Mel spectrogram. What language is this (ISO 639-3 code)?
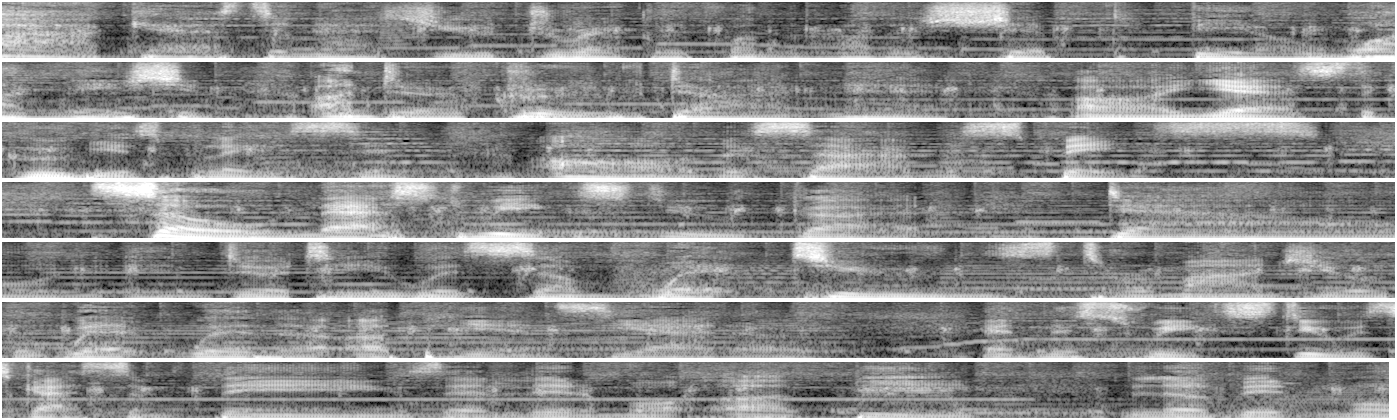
eng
